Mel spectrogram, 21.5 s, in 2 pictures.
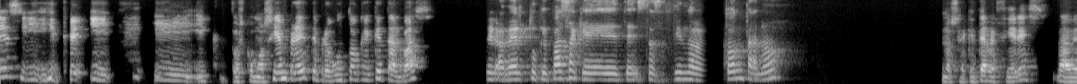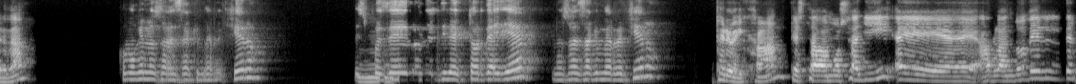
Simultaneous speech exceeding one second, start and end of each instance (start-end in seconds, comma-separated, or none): none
